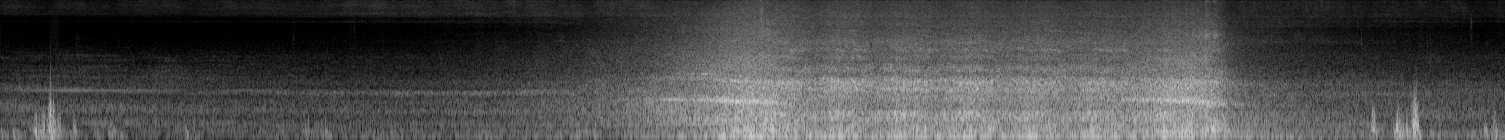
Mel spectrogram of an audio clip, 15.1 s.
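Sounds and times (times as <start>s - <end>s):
high-speed train passing: 0.0s - 15.0s
thin whine of train: 0.0s - 15.0s.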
